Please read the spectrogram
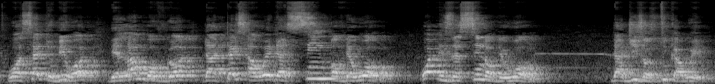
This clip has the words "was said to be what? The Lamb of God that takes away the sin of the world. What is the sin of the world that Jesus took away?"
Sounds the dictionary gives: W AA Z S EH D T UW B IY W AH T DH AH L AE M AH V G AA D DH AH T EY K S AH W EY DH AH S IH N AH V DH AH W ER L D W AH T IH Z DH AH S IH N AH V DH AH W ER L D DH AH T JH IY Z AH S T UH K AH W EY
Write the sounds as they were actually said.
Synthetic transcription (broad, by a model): W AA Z S EH D T UW B IY W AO T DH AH L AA M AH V G AA D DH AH T EY K S AH W EY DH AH S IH N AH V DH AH W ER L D W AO T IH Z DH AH S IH N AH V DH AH W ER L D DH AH T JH IY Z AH S T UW K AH W EY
